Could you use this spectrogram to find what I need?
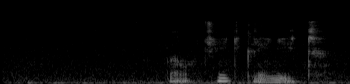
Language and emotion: Russian, sad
